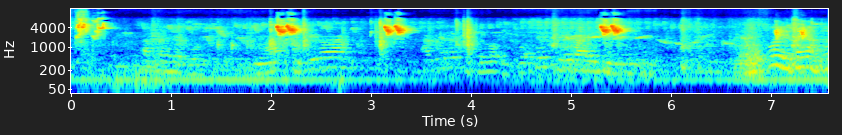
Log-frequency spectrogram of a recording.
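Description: Black-winged Flycatcher-shrike giving short, high, chattering bursts about every one to two seconds, over a low electrical hum and faint background voices.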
